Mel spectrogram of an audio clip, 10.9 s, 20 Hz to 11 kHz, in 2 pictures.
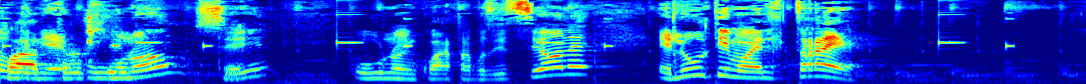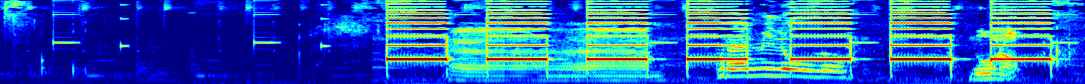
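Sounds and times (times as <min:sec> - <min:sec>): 
speech: 0:00.0 - 0:04.4, 0:07.4 - 0:10.8
electronic alarm clock ringing: 0:07.4 - 0:10.8.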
